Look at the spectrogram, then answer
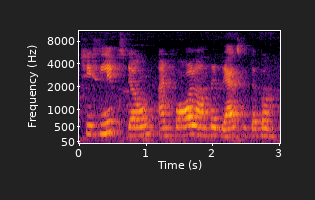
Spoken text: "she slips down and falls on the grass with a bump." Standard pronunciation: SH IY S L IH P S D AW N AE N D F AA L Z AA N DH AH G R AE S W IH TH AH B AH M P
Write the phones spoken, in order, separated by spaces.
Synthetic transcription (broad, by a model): SH IY S L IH P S D AW N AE N D F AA L AA N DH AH G R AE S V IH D AH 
